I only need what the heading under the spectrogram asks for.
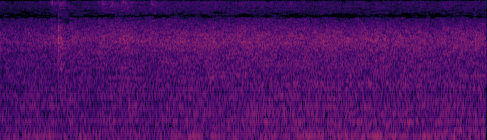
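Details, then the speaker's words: Furnace in a neighbor's basement labours with a heavy, steady low rumble and uneven throb, seeming to struggle and making a light flicker, then eventually shaking itself free; cause unclear. "I can hear it struggling a little. It's making that light flicker."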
